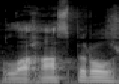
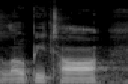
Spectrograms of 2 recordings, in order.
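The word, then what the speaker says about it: L'Hôpital: And I know it's spelled La Hospital's rule, but it's a French guy's name, so it's pronounced Li Tall.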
